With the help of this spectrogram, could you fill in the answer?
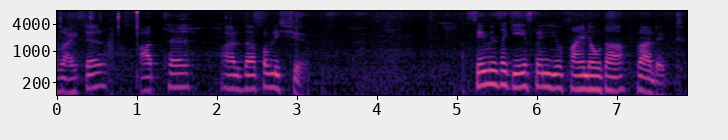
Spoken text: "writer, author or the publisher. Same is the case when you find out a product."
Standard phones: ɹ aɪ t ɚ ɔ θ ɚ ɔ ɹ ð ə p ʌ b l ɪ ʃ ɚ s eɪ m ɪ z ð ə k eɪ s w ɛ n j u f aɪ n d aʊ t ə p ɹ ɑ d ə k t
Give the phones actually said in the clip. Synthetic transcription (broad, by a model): ɹ aɪ t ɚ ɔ t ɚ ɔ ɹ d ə p ʌ b l ɪ ʃ ɚ s eɪ m ɪ z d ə k eɪ s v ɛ n j u f aɪ n d aʊ t ə p ɹ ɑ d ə k t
